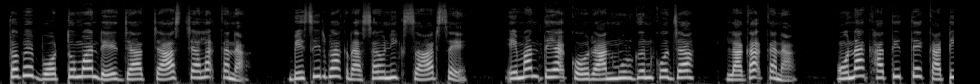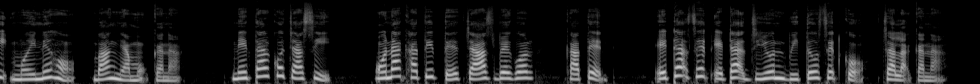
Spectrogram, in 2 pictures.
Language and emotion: Santali, neutral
